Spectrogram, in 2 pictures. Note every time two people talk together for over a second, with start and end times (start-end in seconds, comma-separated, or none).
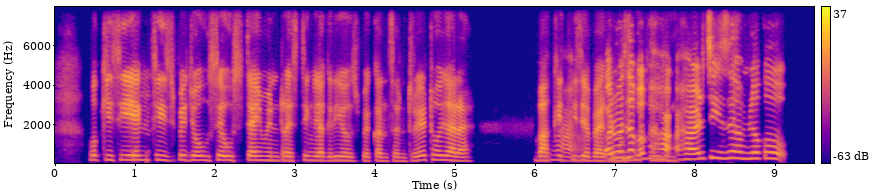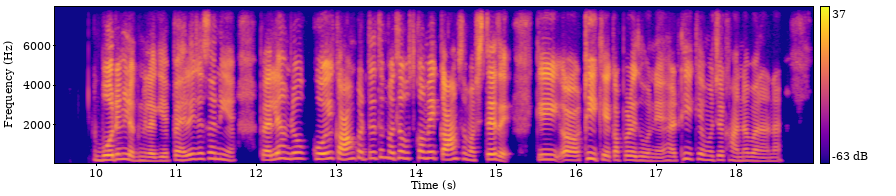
6.3-7.8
